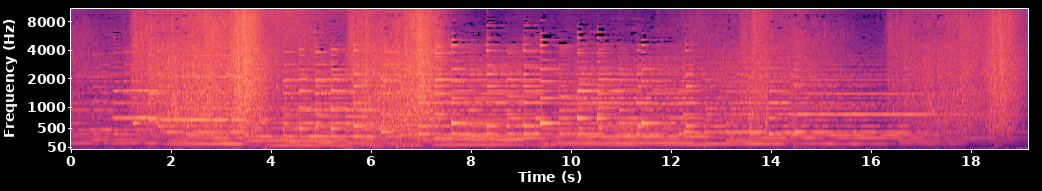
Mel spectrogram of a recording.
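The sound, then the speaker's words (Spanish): Distant sea waves at a port swell and wash in a few broad surges over a sustained, droning musical background, with no voices. “Suena, resuena el mar lejano. Este es un puerto.”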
